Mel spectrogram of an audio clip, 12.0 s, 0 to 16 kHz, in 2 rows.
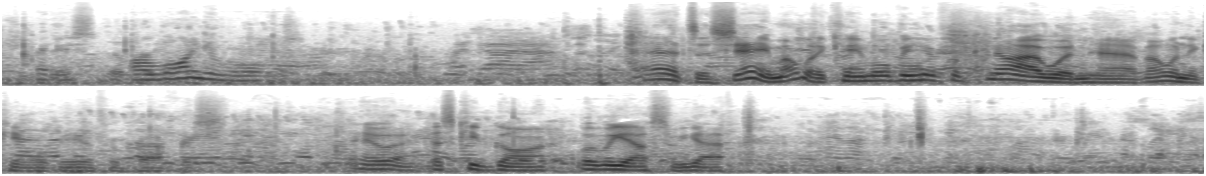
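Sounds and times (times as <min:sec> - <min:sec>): faint murmuring voices: 0:00.0 - 0:12.0.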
